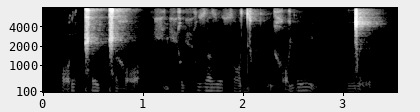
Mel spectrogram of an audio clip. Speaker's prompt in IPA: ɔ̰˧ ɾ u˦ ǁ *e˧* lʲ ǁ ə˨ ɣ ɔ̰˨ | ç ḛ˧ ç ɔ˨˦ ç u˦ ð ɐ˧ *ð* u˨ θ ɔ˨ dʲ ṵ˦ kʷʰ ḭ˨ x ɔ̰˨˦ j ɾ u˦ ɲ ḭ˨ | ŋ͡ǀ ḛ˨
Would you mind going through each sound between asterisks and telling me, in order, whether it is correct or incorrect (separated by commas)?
correct, correct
